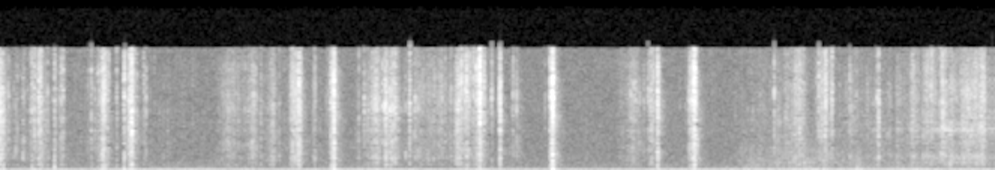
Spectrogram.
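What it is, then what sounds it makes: Nail brush bristles scratched. Fingers scratch the white plastic bristles of a small, solid wooden nail brush held beside the mic, producing quiet, crisp, bright scratches and crackles in irregular bursts. A steady low hum runs underneath throughout.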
